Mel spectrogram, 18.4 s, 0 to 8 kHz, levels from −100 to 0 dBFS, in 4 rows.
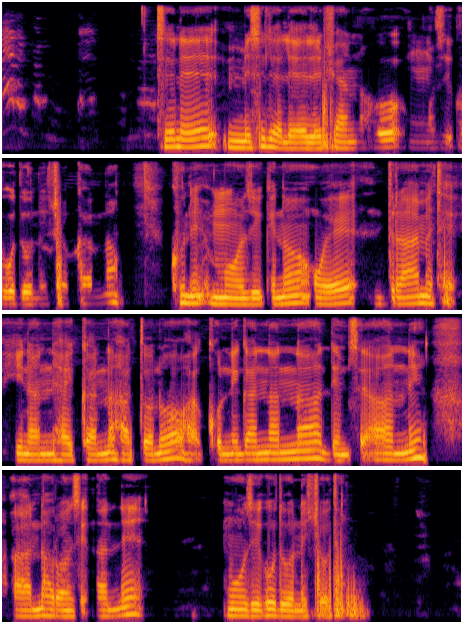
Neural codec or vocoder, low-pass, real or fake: none; 7.2 kHz; real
